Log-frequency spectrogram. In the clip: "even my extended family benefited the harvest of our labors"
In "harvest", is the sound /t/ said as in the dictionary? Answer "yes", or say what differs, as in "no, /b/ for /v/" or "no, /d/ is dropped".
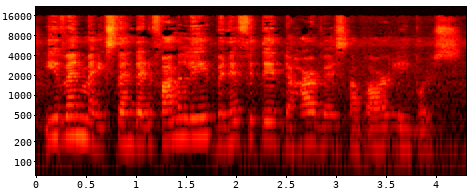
yes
